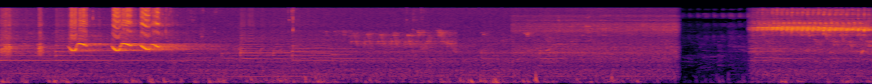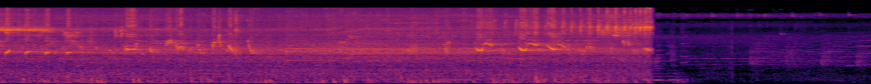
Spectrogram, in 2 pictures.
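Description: Birds chirping over a low rumbling noise, with a brief dropout about eight and a half seconds in; the sound falls away about a second before the end.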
